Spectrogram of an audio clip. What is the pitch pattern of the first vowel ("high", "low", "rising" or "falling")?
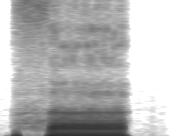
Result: low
